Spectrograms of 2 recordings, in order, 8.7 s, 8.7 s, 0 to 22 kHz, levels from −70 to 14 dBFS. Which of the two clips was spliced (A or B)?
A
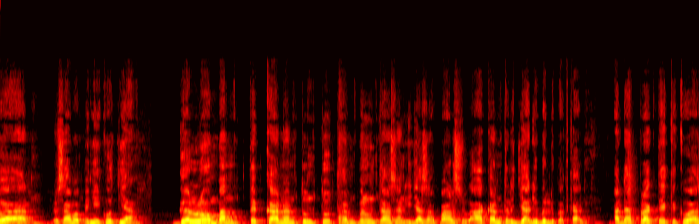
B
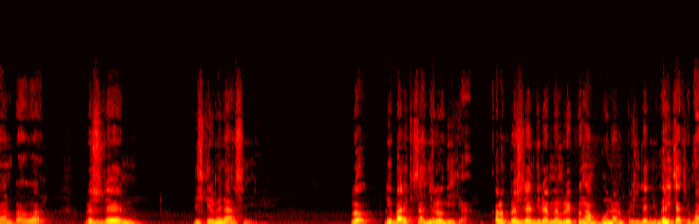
A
